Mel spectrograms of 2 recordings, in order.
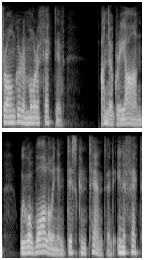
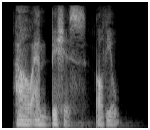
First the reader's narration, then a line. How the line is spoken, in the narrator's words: he said softly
